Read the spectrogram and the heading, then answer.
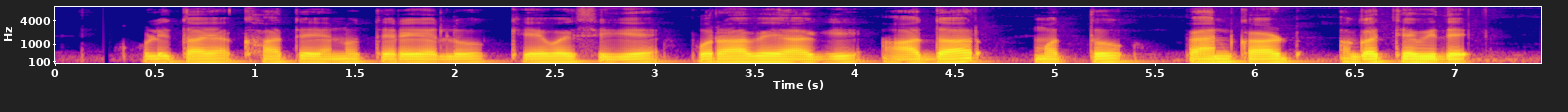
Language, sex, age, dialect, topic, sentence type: Kannada, male, 18-24, Mysore Kannada, banking, statement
